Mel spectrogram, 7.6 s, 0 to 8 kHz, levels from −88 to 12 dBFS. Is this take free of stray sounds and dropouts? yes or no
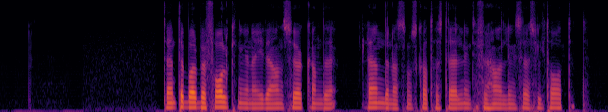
yes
